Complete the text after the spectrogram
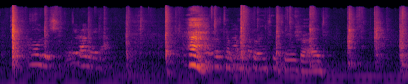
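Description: A young man knocks on a metal gate.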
